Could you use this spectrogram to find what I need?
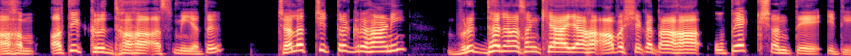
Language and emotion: Sanskrit, angry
